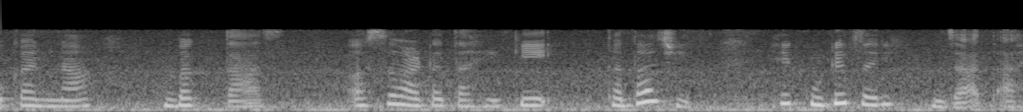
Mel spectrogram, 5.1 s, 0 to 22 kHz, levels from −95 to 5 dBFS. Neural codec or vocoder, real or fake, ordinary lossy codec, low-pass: none; real; none; 7.2 kHz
